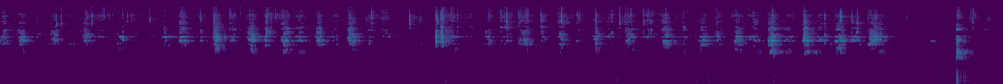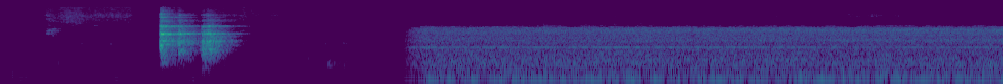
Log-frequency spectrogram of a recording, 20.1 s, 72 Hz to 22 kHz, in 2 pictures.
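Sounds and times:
spatula tapping on foil: 0.0 - 8.9.

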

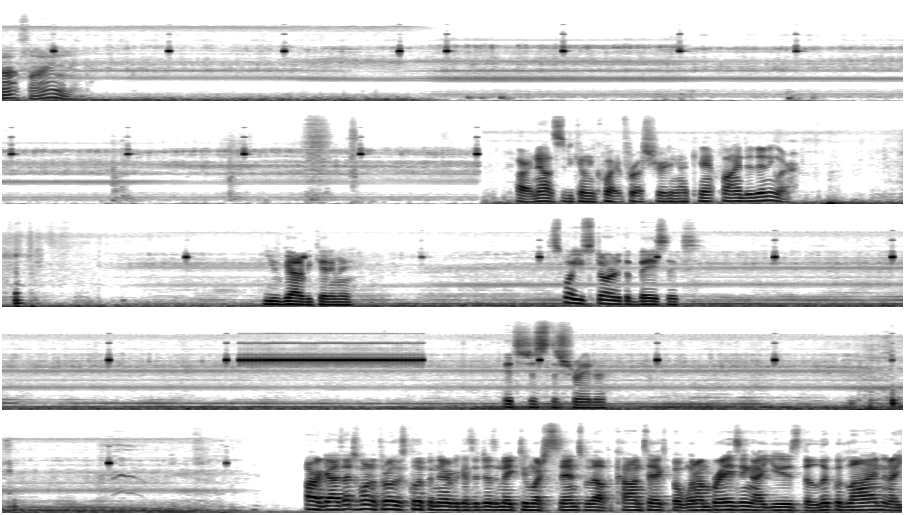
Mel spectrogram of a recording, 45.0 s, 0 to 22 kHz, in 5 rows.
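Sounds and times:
leak detector beeping: 0.0 - 13.9, 18.0 - 38.7
continuous alarm tone: 0.0 - 40.3
steady electronic whine: 0.0 - 45.0.

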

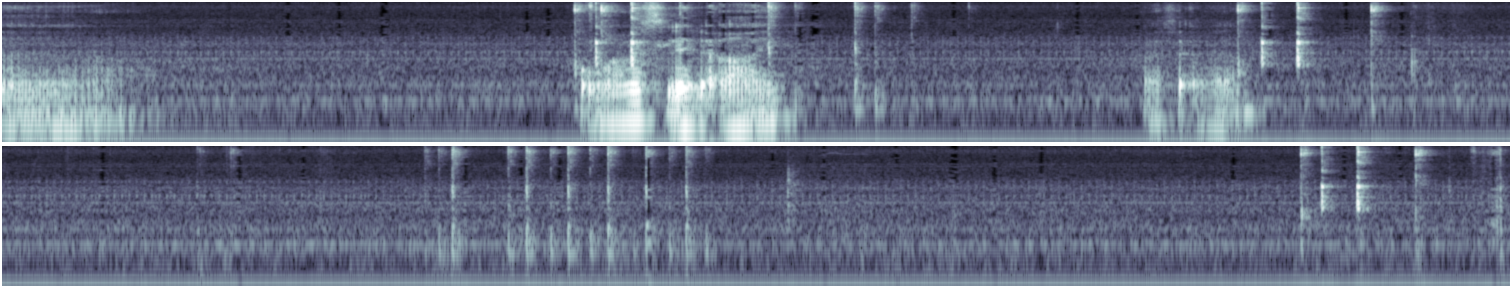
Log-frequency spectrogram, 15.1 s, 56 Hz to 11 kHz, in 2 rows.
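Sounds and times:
computer keyboard keystrokes: 2.9 - 4.6, 6.2 - 7.0, 9.6 - 11.1, 14.0 - 14.7.

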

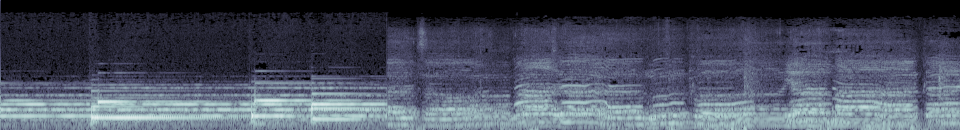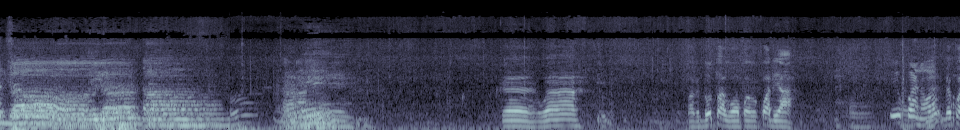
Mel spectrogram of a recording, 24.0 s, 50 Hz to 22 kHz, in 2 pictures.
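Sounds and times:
group of voices singing: 4.8 - 16.5.

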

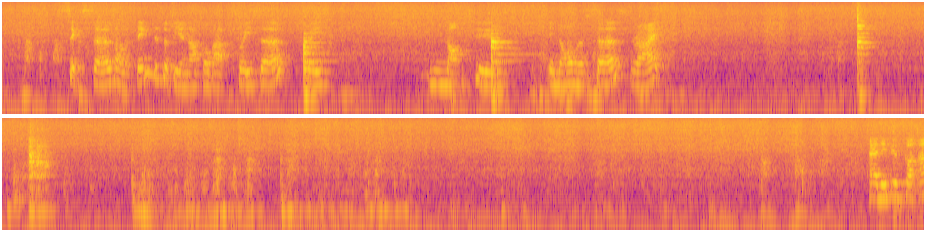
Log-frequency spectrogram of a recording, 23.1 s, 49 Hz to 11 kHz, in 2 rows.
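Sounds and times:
food sizzling in a wok: 0.0 - 23.0
spatula tossing and scraping noodles: 0.0 - 23.0
spatula knocking against wok: 3.8 - 4.4, 6.0 - 8.1, 10.7 - 12.4.

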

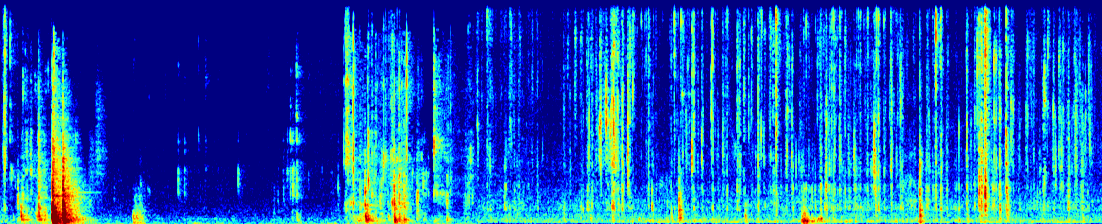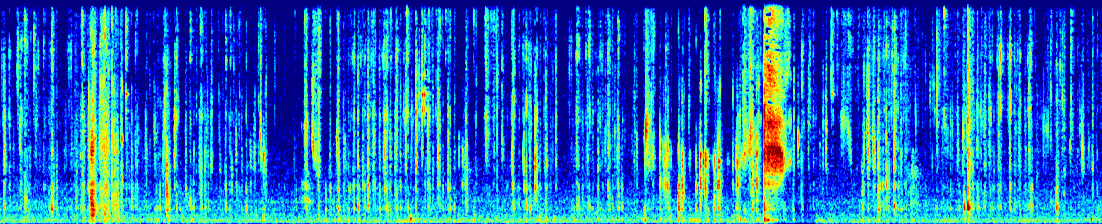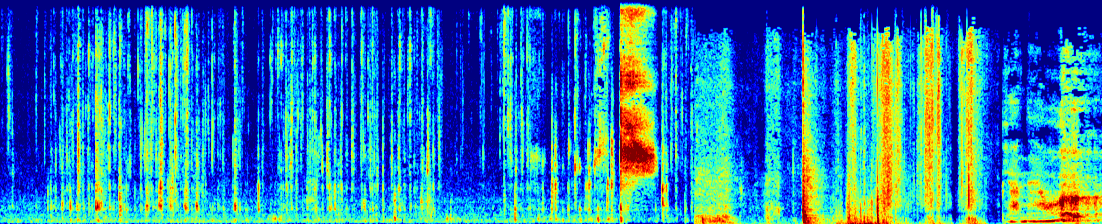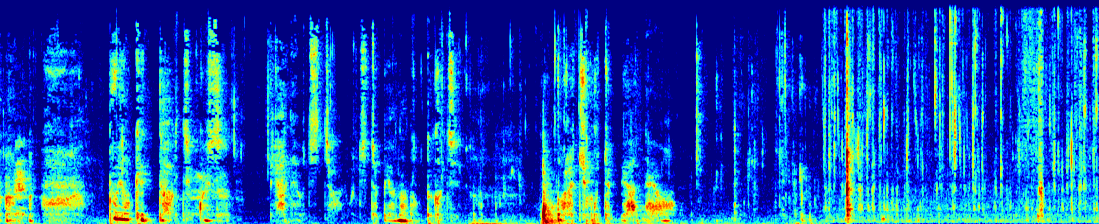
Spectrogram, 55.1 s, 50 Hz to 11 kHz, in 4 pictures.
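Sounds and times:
chewing food: 2.1 - 36.2, 43.8 - 45.2, 46.4 - 55.0.

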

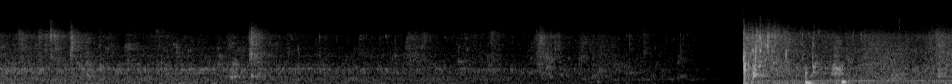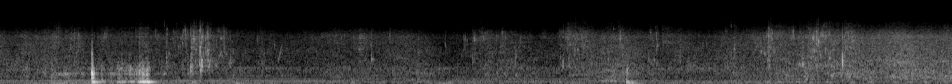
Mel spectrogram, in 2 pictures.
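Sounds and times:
water splashing and sloshing: 0.0 - 19.0
sharp knocks: 10.4 - 11.2.

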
